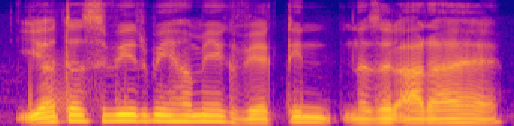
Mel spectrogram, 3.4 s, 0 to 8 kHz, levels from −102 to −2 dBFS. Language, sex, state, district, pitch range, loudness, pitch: Hindi, male, Assam, Kamrup Metropolitan, 95-135 Hz, -16 LUFS, 110 Hz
